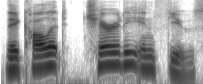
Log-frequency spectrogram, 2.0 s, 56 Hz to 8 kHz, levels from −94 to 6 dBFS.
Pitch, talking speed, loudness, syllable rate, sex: 145 Hz, 145 wpm, -16 LUFS, 5.1 syllables/s, male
